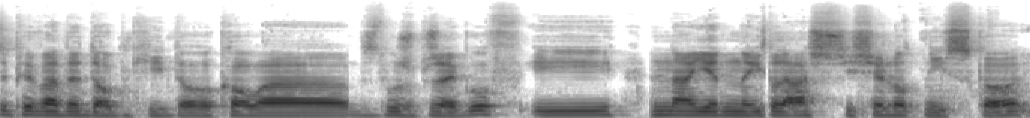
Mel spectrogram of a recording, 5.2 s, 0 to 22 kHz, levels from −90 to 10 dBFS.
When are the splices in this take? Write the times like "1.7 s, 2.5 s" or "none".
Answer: 3.2 s, 3.8 s, 4.2 s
